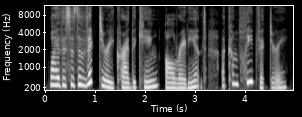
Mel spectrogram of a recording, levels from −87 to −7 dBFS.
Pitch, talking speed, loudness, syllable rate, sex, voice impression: 245 Hz, 155 wpm, -19 LUFS, 4.7 syllables/s, female, very feminine, slightly young, slightly adult-like, thin, tensed, slightly powerful, bright, soft, clear, fluent, very cute, intellectual, refreshing, very sincere, very calm, very friendly, very reassuring, very unique, very elegant, slightly wild, very sweet, very lively, kind, slightly sharp, slightly modest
